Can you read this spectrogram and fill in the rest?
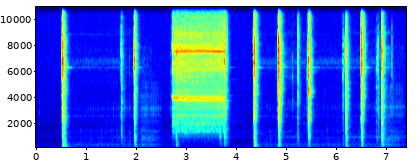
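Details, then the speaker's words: TC270 tape machine, tape sensor switch sluggish from dried lubrication: after nudging the switch, motors and capstan start with irregular sharp clunks and clacks plus a one-second buzz; transport clattering, mechanical fault suspected, cause not confirmed. "so it has the sort of mechanical problems you'd expect"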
